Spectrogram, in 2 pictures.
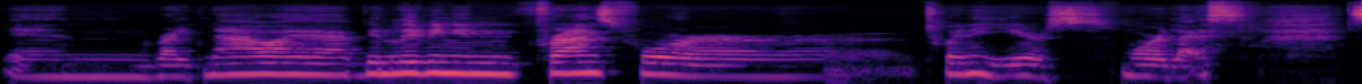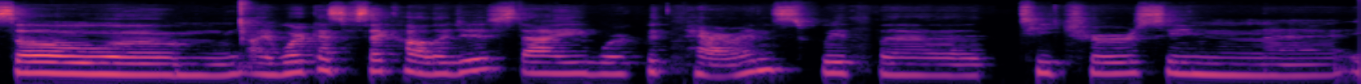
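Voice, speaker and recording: Slow-talking Colombian woman, roomy sound. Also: mid-range voice, a little mellow. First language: Spanish. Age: 40s. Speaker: guest, psychologist. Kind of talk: casual interview talk. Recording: roomy echo, distant from microphone.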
